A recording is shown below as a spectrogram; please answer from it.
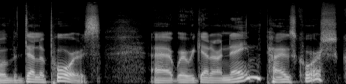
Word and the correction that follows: Powerscourt: Correct pronunciation is Poor's Court.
